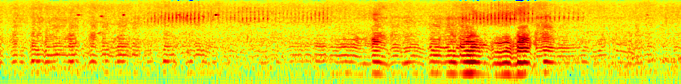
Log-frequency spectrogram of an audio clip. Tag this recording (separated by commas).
housefly buzzing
